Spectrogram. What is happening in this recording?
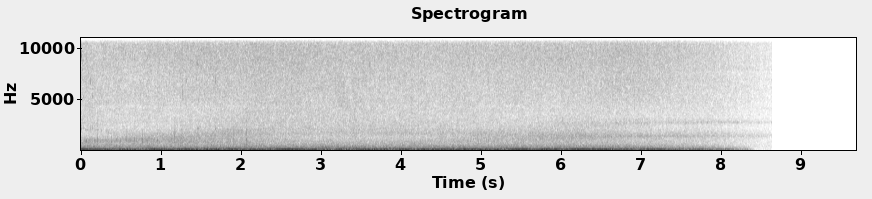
A deep tone with bubbling is ongoing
